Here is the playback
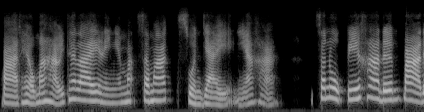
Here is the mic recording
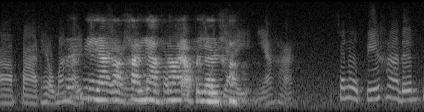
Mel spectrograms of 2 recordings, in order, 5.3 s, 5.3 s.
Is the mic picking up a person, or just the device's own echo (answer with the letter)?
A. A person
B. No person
A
